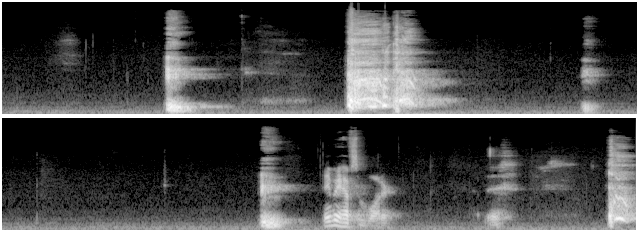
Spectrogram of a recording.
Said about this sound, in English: Recovering from a cold, so it triggered a coughing fit.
